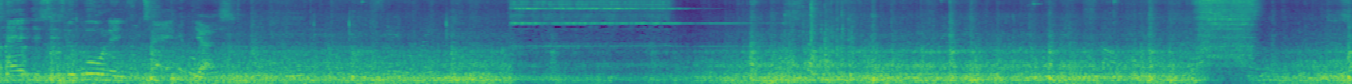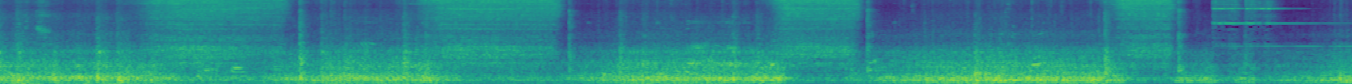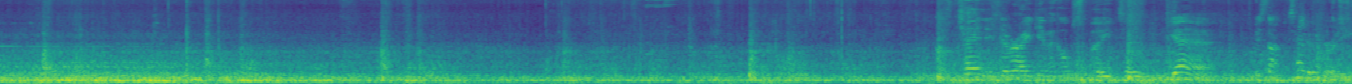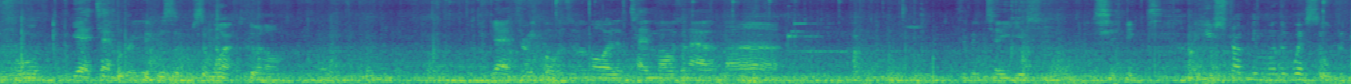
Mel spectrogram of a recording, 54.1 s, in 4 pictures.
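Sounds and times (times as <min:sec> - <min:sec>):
rail joint clicks: 0:00.0 - 0:30.0, 0:30.6 - 0:54.0
wheels rumbling on rail: 0:00.0 - 0:54.0.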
